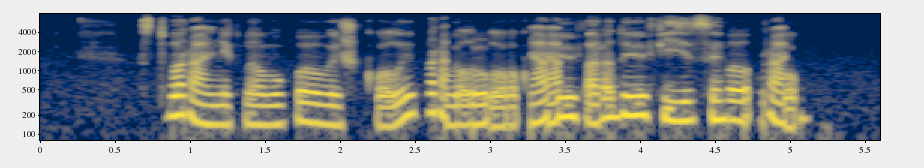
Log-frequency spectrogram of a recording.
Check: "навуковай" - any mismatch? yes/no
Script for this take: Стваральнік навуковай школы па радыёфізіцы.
no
